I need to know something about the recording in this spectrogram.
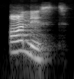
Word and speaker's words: honest: age should not be heard hold your breath honest the age should not be heard now the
